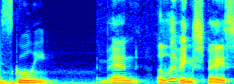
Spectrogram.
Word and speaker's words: skoolie: a school bus house is called a schooly spelled with a k that's s-k-o-o-l-i-e schooly and a living space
